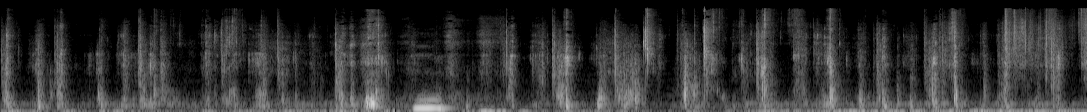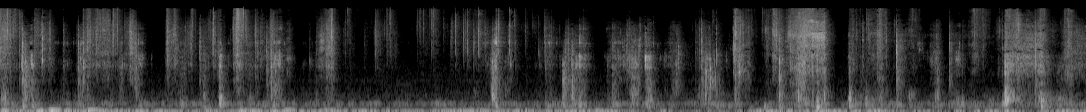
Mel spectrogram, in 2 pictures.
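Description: Close-miked chewing and mouth sounds from eating spicy braised pork ribs and white rice: a dense run of wet smacks and small crunchy clicks. There is a short hummed "mm" about four seconds in.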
